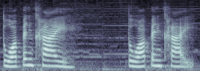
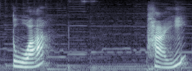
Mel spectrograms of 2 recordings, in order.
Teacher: in the Northern Thai language they always have like the rising tone or the high tone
